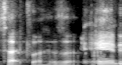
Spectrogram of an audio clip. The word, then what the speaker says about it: Thekla: The name Teela is pronounced Techla. It's Techla, is it?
